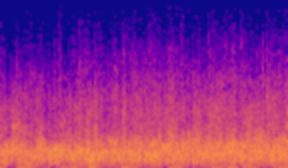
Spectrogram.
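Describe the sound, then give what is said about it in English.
Loud, dense audience applause welcoming the host of a sports radio show, a continuous wash of clapping that holds steady from start to finish with no voices over it. “And now, please give it up for your host, Big Lou.”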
